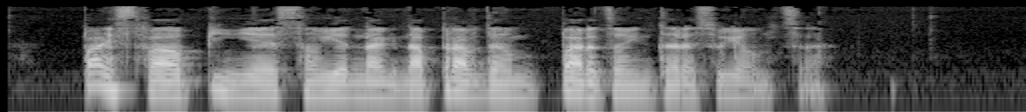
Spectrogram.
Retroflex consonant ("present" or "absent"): absent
